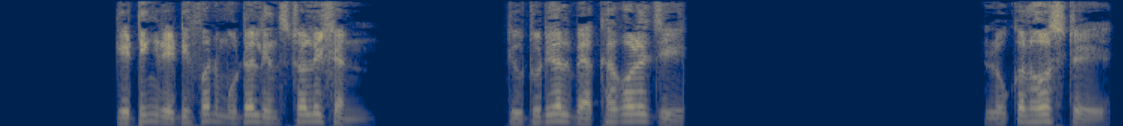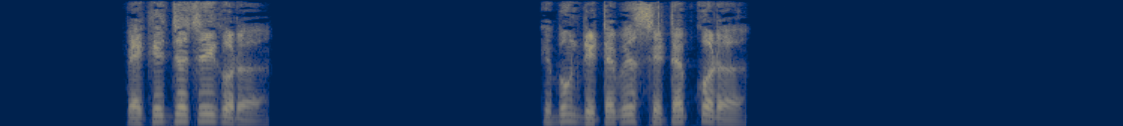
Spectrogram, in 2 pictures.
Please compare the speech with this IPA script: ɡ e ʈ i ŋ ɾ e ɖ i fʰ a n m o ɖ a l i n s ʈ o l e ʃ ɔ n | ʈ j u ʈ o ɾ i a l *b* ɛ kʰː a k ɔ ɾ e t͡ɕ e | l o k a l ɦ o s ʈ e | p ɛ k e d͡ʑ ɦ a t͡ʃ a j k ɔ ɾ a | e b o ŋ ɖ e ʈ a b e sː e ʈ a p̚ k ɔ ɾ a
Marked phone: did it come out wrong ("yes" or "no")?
no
